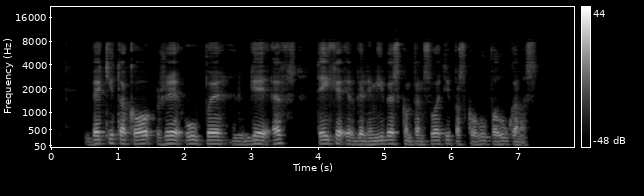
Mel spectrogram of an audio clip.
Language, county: Lithuanian, Panevėžys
